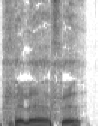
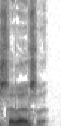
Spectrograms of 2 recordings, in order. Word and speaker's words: ثلاثة: On fait bien attention à prononcer thalatha, ni thalatha, ni salasa. Thalatha.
